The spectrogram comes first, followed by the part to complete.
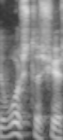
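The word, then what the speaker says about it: Worcestershire: There's some serious sourness going on here with the um Dijon mustard, the worester sauce, and for all you people want to say it properly, worersha sauce and the tomato puree.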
